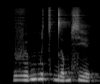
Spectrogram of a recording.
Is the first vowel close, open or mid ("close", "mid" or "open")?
close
